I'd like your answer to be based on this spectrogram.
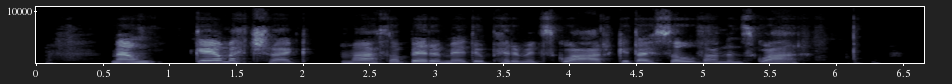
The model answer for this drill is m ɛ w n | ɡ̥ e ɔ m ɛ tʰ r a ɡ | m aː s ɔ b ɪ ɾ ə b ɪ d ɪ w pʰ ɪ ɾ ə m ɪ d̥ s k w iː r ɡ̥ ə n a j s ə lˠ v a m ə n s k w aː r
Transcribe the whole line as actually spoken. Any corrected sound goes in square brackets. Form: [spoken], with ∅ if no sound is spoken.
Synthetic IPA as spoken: m ɛ w n | ɡ̥ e ɔ m ɛ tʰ r [ɛ] ɡ | m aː [θ] ɔ b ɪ ɾ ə [m] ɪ d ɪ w pʰ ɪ ɾ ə m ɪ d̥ s k w [aː] r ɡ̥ ə [d] a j s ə lˠ v a [n] ə n s k w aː r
